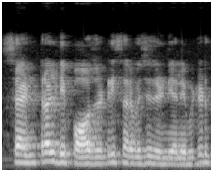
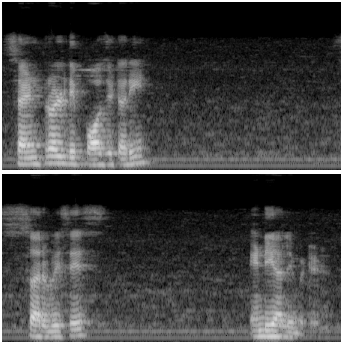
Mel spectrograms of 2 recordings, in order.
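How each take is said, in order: First: Said in the usual way. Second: Slow dictation with long pauses between words. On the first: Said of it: "CDSL की full form ये रही". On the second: Shown as a demonstration. Teacher dictating an exam full form to students, slow with pauses. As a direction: spell out the full form word by word for notes. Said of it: "ये full forms याद रखनी जरूरी है".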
